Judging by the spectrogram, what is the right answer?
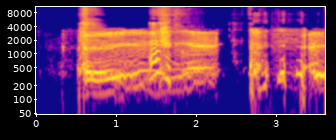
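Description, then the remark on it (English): A voice imitates dry heaving: one long, strained, groaning retch, a brief pause, then several shorter, choppy gagging heaves, all fairly loud and throaty. “Oh, that sounds like dry heaves. That's dry heaves.”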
